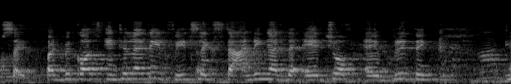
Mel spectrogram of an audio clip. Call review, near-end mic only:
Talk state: both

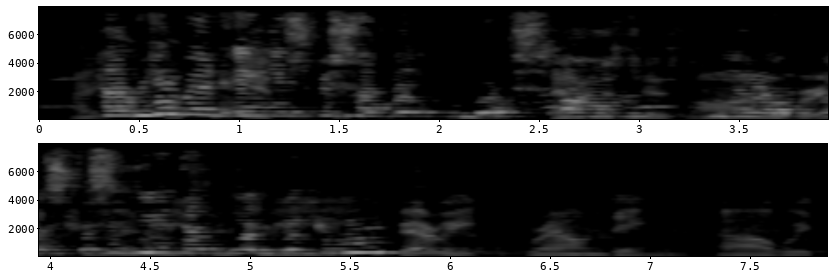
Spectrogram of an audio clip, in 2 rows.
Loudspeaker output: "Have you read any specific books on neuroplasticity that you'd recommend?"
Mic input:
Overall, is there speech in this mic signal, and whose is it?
both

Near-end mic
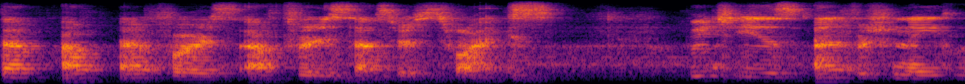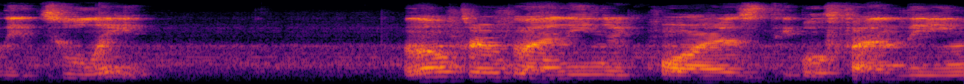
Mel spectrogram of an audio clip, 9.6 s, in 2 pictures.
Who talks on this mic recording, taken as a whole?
echo only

